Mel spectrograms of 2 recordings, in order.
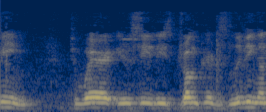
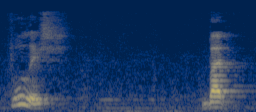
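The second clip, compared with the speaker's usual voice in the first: normal talking voice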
